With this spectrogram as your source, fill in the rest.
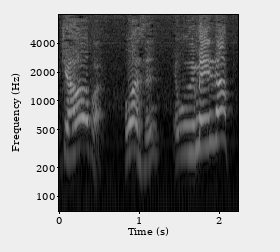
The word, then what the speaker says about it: Jehovah: was an H and this I in Latin is pronounced J so it became J H VH and we made it Jehovah wasn't we made it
